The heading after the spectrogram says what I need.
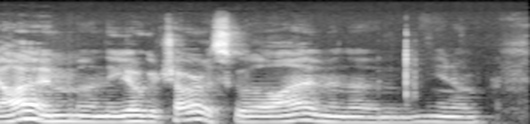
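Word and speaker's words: Yogācāra: what was this oh yoga chara uh spill just like you did a y-o-g-a-c-no h-a-r-a-y-a yoga chara so is the c is pronounced like a ch and the the two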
